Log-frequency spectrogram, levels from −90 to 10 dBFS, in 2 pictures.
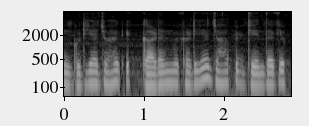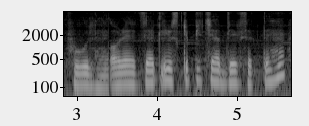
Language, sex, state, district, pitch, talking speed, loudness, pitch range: Hindi, male, Maharashtra, Solapur, 130 Hz, 230 wpm, -34 LUFS, 120-140 Hz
